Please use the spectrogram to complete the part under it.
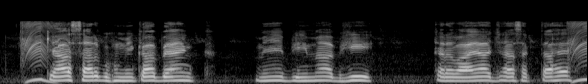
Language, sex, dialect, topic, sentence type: Hindi, male, Marwari Dhudhari, banking, statement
